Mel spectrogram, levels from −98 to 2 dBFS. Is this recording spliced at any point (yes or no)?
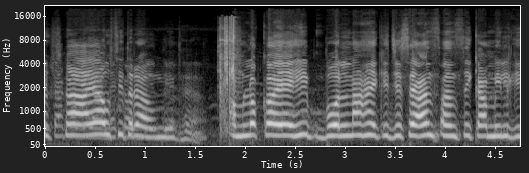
yes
